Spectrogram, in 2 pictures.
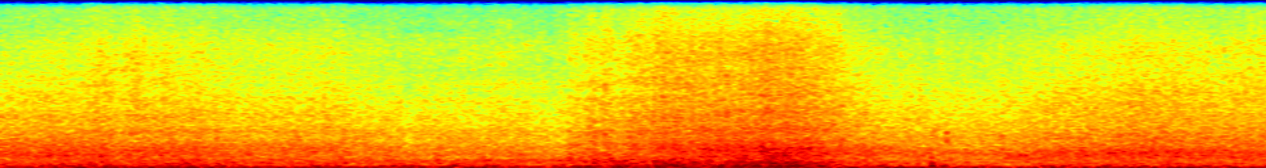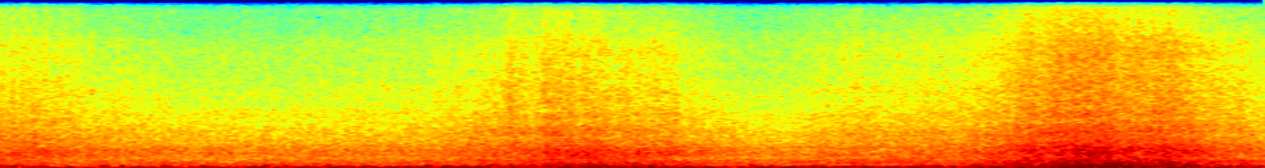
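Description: Ocean waves break and crash against rocks, swelling and fading in slow surges.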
